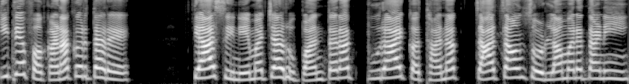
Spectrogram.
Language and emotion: Goan Konkani, angry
